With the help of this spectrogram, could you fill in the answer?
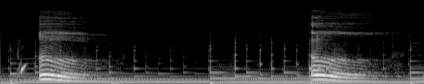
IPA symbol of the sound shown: l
